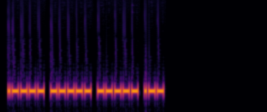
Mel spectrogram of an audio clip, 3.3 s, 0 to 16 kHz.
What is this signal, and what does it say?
Morse code, heard as a keyed tone, about 41 wpm, 700 Hz. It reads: 100W
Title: Practice QSO - Exchange 2 - Info - 45wpm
